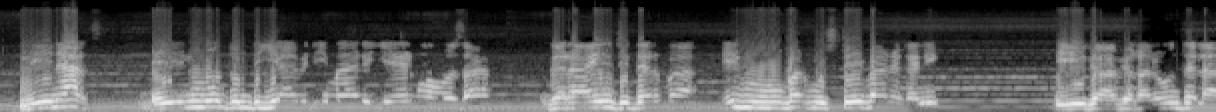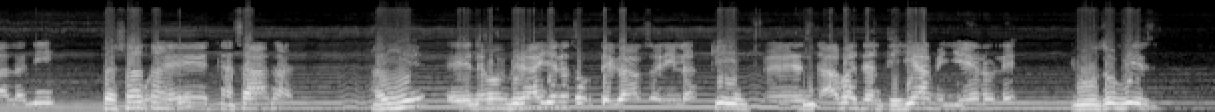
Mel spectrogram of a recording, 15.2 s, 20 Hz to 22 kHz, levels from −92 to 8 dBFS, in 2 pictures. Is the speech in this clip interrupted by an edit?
no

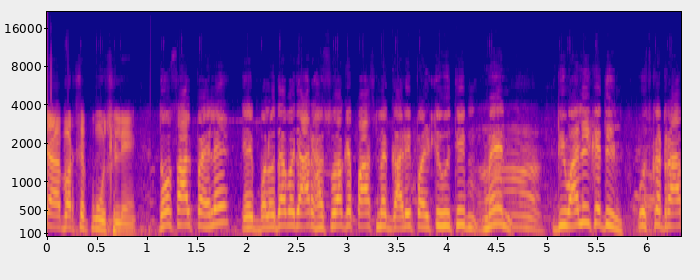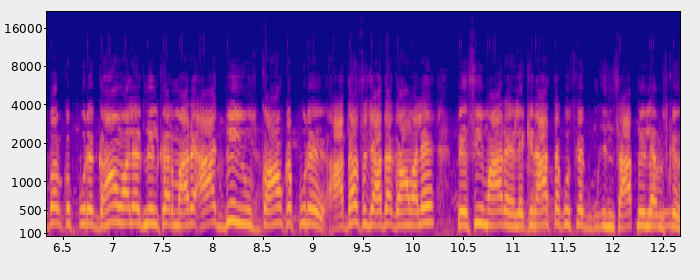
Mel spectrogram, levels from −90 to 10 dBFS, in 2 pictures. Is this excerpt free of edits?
no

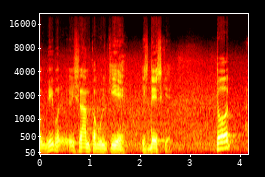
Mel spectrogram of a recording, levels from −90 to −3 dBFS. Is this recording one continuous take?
yes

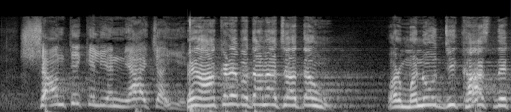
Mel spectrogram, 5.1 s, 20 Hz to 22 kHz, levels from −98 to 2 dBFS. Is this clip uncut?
no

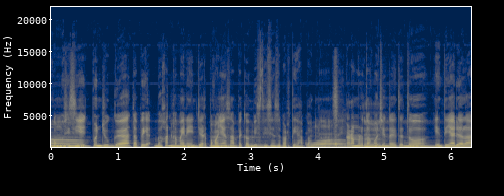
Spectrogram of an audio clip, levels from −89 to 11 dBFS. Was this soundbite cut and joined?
yes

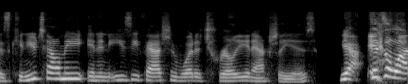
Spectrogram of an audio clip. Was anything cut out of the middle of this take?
yes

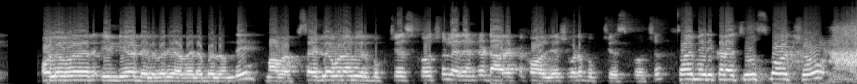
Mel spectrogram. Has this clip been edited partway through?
yes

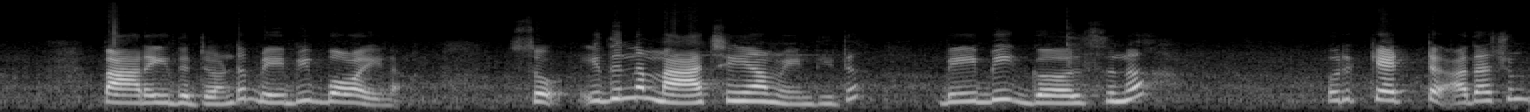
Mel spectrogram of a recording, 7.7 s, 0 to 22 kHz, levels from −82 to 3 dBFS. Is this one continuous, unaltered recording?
yes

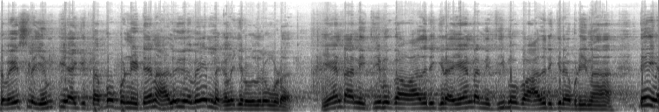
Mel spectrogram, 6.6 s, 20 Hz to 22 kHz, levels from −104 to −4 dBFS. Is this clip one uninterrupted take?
no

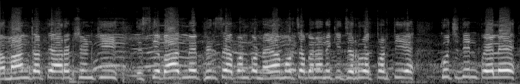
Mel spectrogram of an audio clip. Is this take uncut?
yes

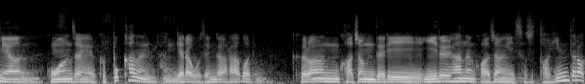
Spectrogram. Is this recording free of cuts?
yes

